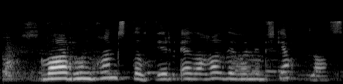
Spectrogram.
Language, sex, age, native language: Icelandic, male, 11, Icelandic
